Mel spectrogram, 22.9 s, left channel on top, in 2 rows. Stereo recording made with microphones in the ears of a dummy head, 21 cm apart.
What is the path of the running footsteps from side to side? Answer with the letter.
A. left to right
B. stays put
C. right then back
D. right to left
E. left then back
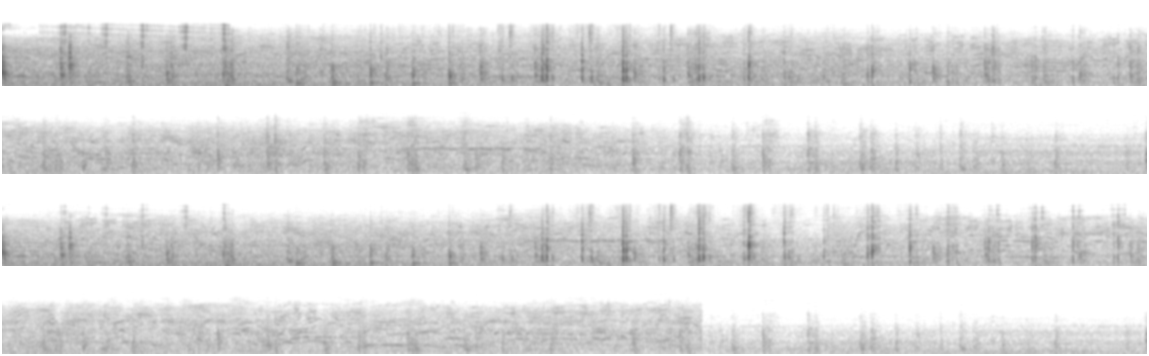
A.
